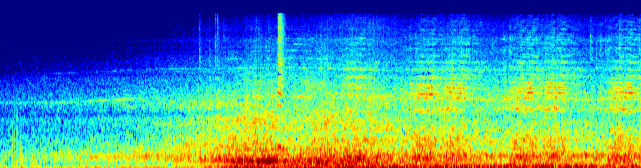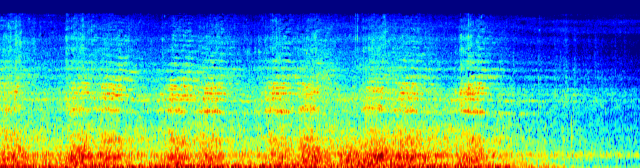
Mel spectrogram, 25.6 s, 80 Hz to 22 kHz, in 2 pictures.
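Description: TEP70 diesel locomotive's 16-cylinder engine rumbling as it pulls a passenger train past. The coaches then roll by with a regular clickety-clack of wheels over rail joints, about once a second. The sound swells over the first few seconds and fades near the end as the train moves away.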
